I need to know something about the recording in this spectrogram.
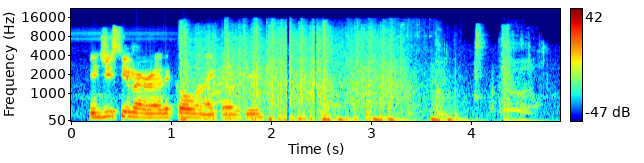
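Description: Gunshots rattle in quick bursts.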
